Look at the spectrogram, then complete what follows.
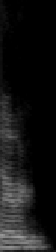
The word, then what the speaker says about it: Aerin: Aaron Stoler: So, Aaron, am I saying your name correctly, because everybody is like Oh, it's spelled! Is this. Aerin, NCC (she/her): Erin, Erin, and Erin.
